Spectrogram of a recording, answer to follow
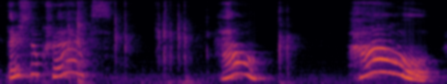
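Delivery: high, slow amazed squeal; can't believe it; stunned disbelief. Real, not acted. Disbelief at no cracks.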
